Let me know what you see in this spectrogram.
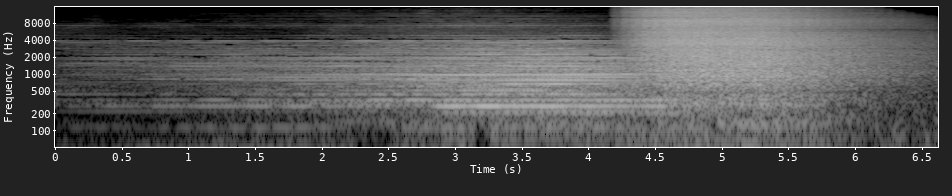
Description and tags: Used a sound of a car going past and a synthesized shake of rice to create the D&D spell Misty Step. Very useful for that Horizon Walker Ranger who uses this every battle!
